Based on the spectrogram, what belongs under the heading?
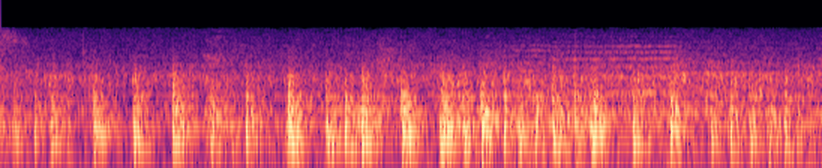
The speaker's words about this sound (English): But all through the day, from near at times or far away, we could hear the drums.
